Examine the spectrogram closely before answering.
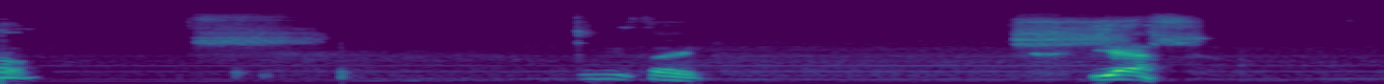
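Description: An elderly man sniffs and breathes heavily.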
